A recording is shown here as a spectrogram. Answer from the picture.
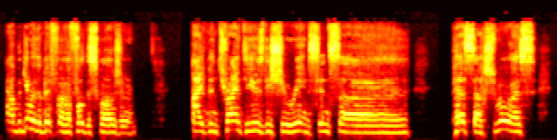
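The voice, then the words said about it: Slightly hoarse voice. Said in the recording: “I'm a bit hoarse from Yom Kippur”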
